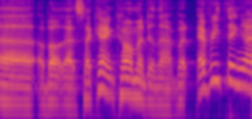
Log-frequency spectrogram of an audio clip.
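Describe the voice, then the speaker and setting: Very wide pitch swings over a quiet background. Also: man. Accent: Albertan. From Canada, Alberta. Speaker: comedian. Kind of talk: podcast interview, casual chat. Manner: animated.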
